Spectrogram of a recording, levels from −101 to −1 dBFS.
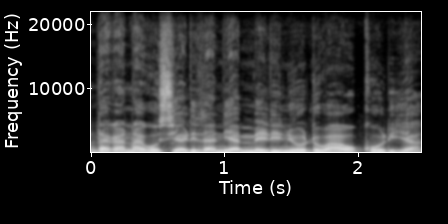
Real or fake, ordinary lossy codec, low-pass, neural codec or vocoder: real; none; none; none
